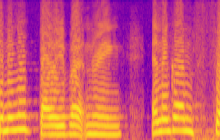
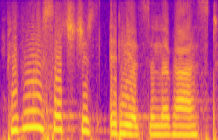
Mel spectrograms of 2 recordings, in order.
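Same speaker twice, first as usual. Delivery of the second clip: ordinary talk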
